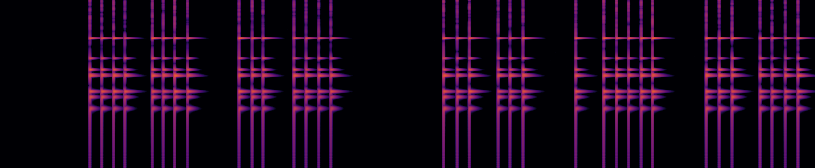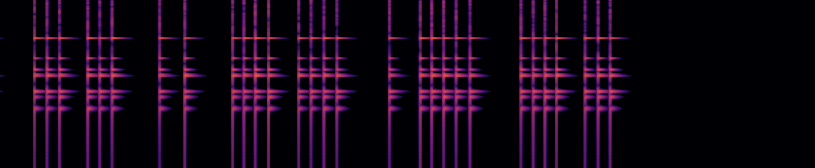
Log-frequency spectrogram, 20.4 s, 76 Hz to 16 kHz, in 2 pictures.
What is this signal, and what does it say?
Tap code, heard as taps on a metal pipe, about 6 knocks a second. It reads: TO NEONATES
